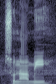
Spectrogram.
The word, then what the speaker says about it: सुनामी: Flood, landslide, heat wave, सुनामी, cyclone, इस तरह की चीज़ें यहाँ पर आती हैं। ये छिपा हुआ है, देख सकते हैं यहाँ पे साइक्लोन और सुनामी है, इसमें टी साइलेंट रहता है।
